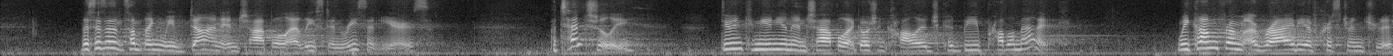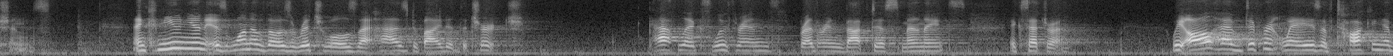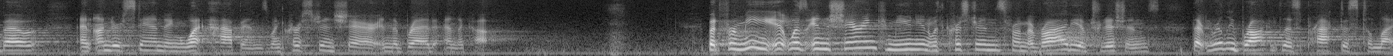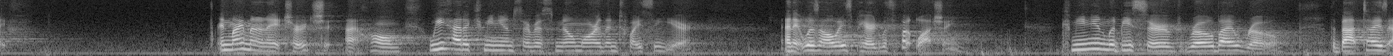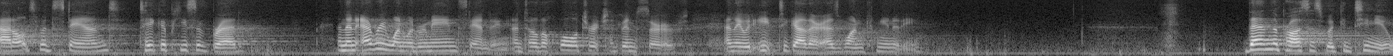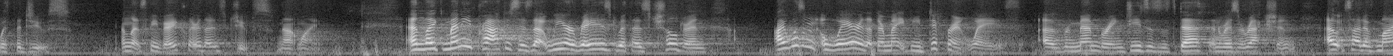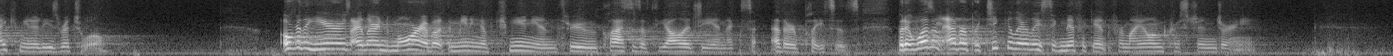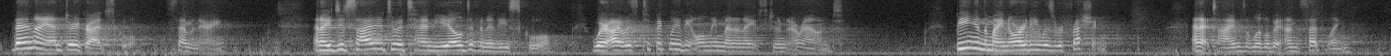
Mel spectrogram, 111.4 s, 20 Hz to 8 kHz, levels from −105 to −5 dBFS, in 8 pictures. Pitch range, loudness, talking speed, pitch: 185-250 Hz, -30 LUFS, 145 wpm, 210 Hz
